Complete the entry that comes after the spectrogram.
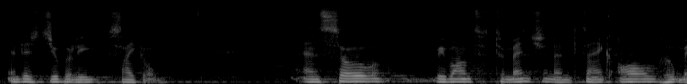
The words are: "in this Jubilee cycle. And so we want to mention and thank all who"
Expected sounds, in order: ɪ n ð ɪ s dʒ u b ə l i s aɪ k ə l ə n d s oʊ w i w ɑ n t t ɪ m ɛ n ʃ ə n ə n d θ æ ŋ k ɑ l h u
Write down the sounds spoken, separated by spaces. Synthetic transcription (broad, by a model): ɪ n ð ɪ s dʒ u b ə l i s aɪ k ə l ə n s oʊ w i w ɑ n t t ɪ m ɛ n ʃ ə n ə n θ æ ŋ k ɑ l h u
